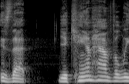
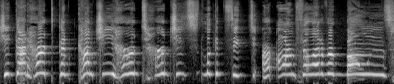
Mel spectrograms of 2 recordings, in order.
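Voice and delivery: put-on very high, loud, slow little kid shriek; 6 dB louder than usual. Mocking a commentator's sudden outburst: imitating Beth Phoenix's weird kid voice. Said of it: "This weird little kid voice just screams out".

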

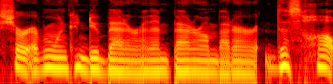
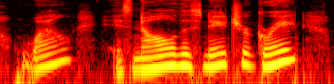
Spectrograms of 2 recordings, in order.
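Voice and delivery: put-on nature documentary narrator voice, higher and louder; 5 semitones higher, 4 dB louder than usual. Mocking the wrap-up at the end of a nature documentary: imitating David Attenborough. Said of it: "when he's just like".

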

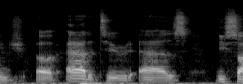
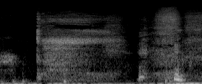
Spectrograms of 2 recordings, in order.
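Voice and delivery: soft, very quiet whisper; 12 semitones higher, 8 dB quieter than usual. Voicing a character who bear hugs a player: whispering real quietly. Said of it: "he whispers real quietly".

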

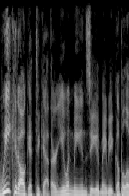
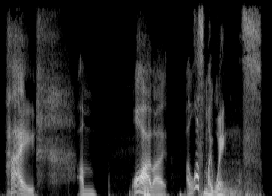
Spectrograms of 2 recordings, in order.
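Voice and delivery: very slow, drawn-out delivery, every word dragged; 3 semitones higher, 5 dB quieter than usual. Quoting a movie devil, doing a Christopher Walken impression. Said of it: "You also lost your Christopher Walken impression".

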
